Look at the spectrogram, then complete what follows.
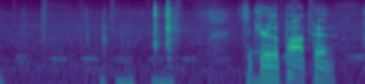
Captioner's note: pin clanks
